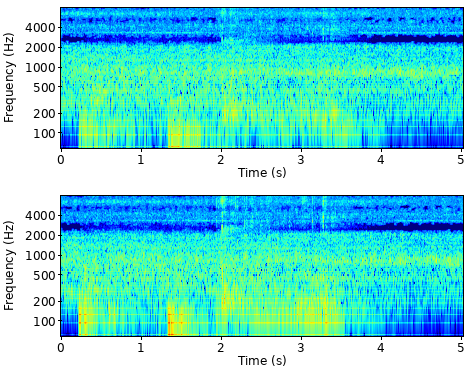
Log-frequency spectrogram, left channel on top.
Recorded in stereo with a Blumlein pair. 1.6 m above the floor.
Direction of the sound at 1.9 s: 65° right.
